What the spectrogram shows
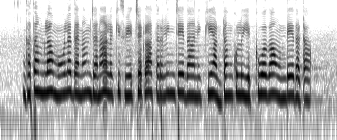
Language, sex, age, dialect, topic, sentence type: Telugu, female, 18-24, Southern, banking, statement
